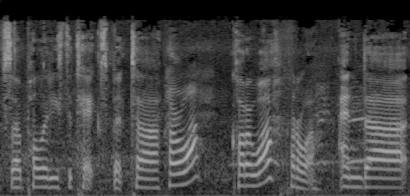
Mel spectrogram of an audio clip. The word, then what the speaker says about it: Corowa: But Corowa.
